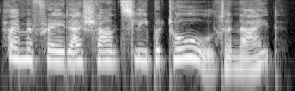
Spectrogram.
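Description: A man's voice: high-pitched, big pitch swings, moderate pace, no room sound, clean studio sound, pitched above the performer's own voice. A man voicing a touchy, self-pitying young society woman in a storybook, with a plaintive, genteel and defensive manner. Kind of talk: audiobook character dialogue.

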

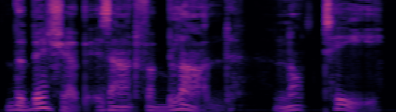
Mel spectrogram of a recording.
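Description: A man voicing a calm, nonchalant young male prankster who talks in a dry, matter-of-fact way. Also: low-pitched, slow pace, vocal fry, slightly rough, no echo, heavily acted. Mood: cool, nonchalant.

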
